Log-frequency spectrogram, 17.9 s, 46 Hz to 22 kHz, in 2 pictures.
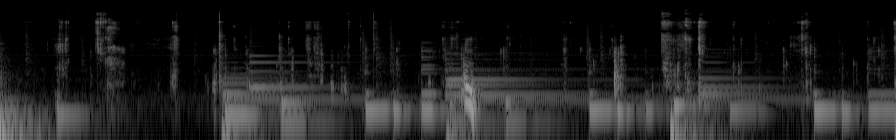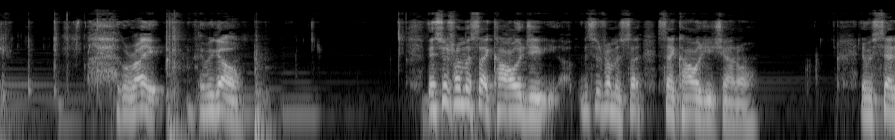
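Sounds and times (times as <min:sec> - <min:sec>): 
person drinking water with wet gulps and swallows: 0:00.6 - 0:09.9, 0:17.0 - 0:17.4
small mouth clicks: 0:00.6 - 0:09.9
speech: 0:10.2 - 0:11.5, 0:13.2 - 0:16.6, 0:17.6 - 0:17.9.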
